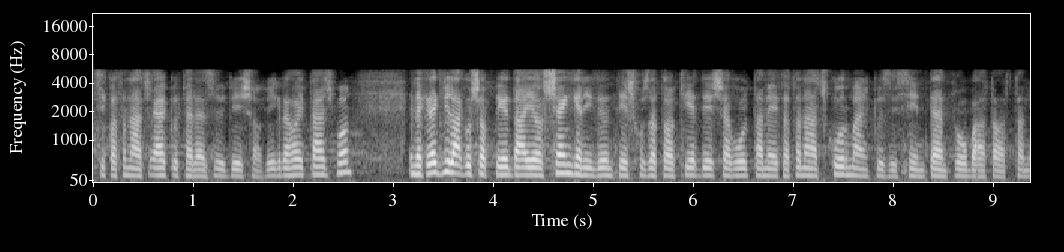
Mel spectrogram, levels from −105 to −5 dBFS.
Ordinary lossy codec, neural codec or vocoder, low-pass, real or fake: none; codec, 44.1 kHz, 7.8 kbps, Pupu-Codec; 5.4 kHz; fake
